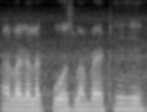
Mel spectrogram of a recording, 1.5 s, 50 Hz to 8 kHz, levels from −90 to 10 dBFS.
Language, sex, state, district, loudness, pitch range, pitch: Chhattisgarhi, male, Chhattisgarh, Kabirdham, -16 LUFS, 135-140 Hz, 135 Hz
